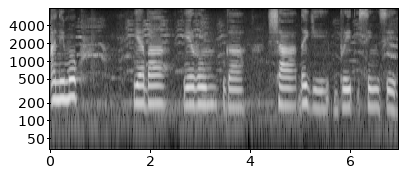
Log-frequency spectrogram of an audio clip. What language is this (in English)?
Manipuri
